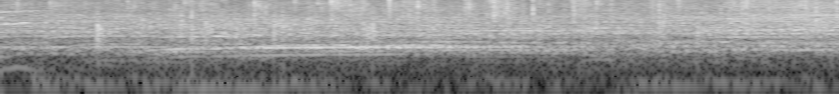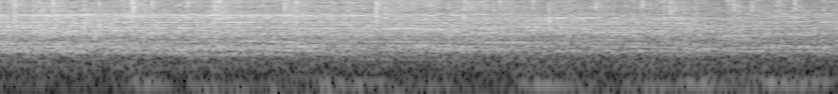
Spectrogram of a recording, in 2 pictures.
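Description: At the opening of an evening event, a crowd applauds and cheers steadily for two performing artists, a dense wash of clapping with shouts and a brief whistle-like whoop near the start, holding at a fairly even loudness.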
